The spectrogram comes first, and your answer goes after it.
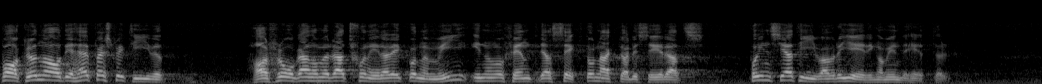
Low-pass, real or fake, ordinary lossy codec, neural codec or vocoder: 7.2 kHz; real; none; none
